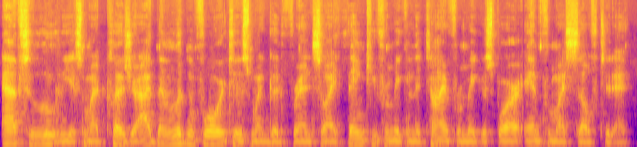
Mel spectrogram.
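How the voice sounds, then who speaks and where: A man's voice: low-pitched, fairly even intonation, quick pace, husky. A man hosting a podcast interview, greeting his guest and the audience with enthusiastic welcomes. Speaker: podcast host.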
